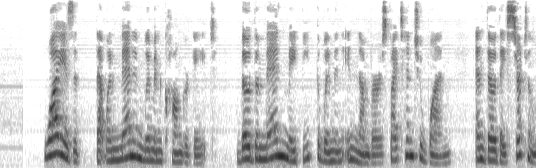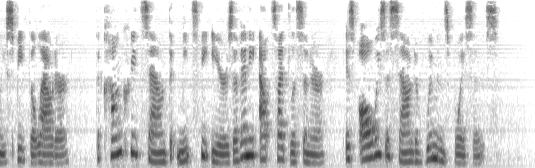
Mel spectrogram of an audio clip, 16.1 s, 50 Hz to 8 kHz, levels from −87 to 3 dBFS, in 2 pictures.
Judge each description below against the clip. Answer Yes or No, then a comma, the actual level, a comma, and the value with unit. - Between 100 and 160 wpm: No, average, 175 wpm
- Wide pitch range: Yes, wide, 6.9 semitones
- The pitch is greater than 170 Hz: Yes, high, 190 Hz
